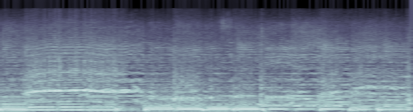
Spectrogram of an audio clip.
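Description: Live worship band playing with several women singing into microphones, backed by keyboards, bass and drums; a high sung note is held for about a second early on.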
